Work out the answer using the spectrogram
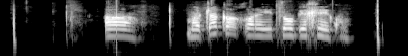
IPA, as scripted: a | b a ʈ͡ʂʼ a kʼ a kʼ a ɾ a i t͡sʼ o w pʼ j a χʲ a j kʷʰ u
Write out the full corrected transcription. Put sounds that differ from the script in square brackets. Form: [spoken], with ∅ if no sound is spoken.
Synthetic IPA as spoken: a | [m] a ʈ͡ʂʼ a kʼ a [qʼ] a ɾ a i t͡sʼ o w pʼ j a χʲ [e] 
